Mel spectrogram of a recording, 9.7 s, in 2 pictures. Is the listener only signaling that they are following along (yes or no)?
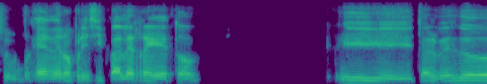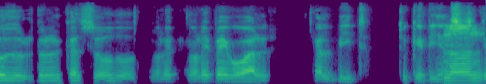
no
